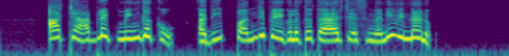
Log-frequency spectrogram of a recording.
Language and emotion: Telugu, disgusted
